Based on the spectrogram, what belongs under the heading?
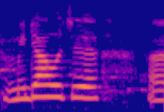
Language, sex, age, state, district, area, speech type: Odia, female, 18-30, Odisha, Bargarh, rural, spontaneous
